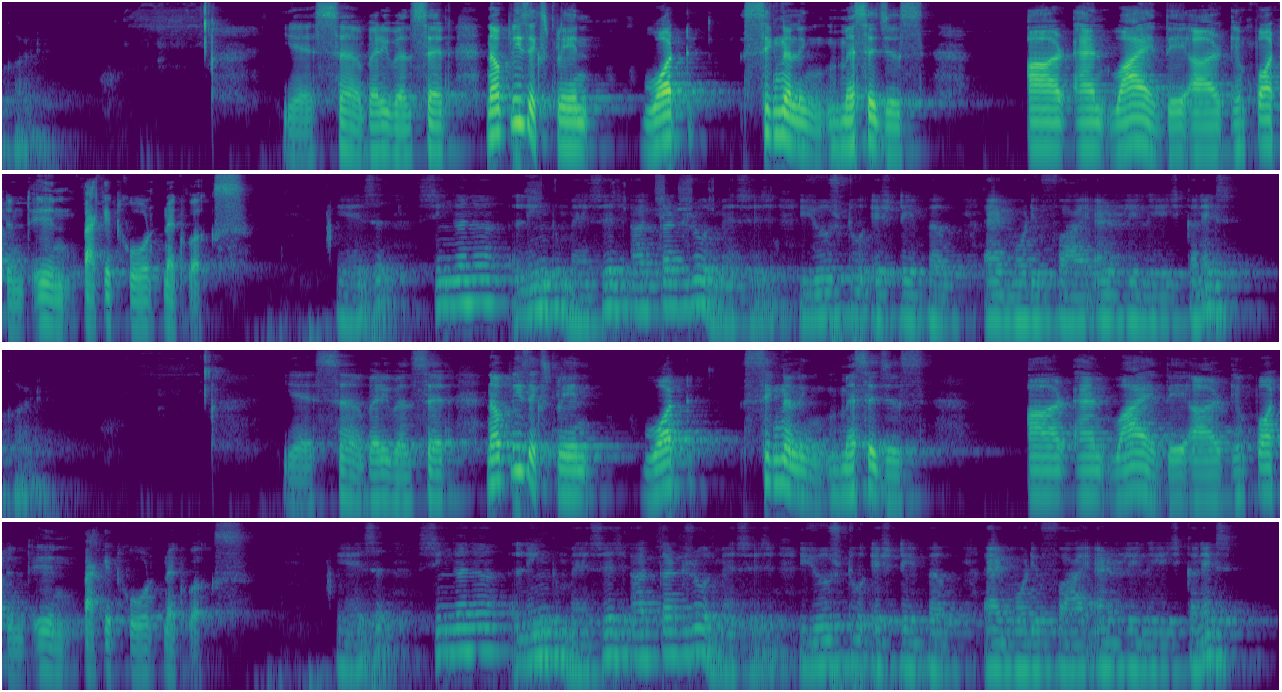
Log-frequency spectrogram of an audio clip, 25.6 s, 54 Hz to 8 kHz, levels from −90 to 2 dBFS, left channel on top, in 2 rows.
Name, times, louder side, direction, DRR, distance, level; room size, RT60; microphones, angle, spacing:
voice 1, 2.9-5.9 6.4-6.8 7.4-9.5 10.3-13.7 14.1-15.2, left 6 dB, 80° left, 14 dB, 0.4 m, -29 dB
voice 2, 16.1-25.1, left 1 dB, 5° right, 0 dB, 2.9 m, -42 dB
18.0 x 14.5 x 2.4 m, 1.1 s
head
